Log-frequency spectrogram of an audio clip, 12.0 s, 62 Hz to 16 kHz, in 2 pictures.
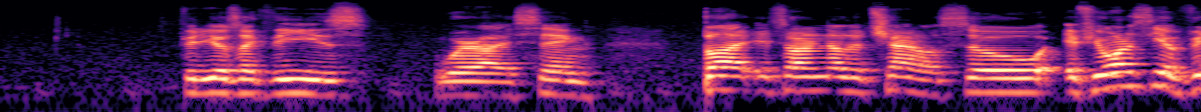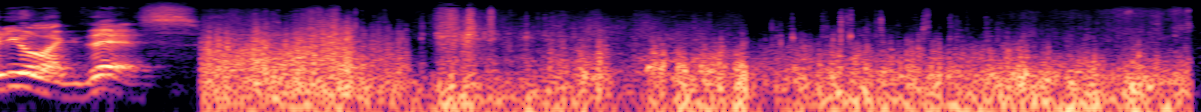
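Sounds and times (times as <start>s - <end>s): wind buffeting microphone: 7.0s - 12.0s.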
